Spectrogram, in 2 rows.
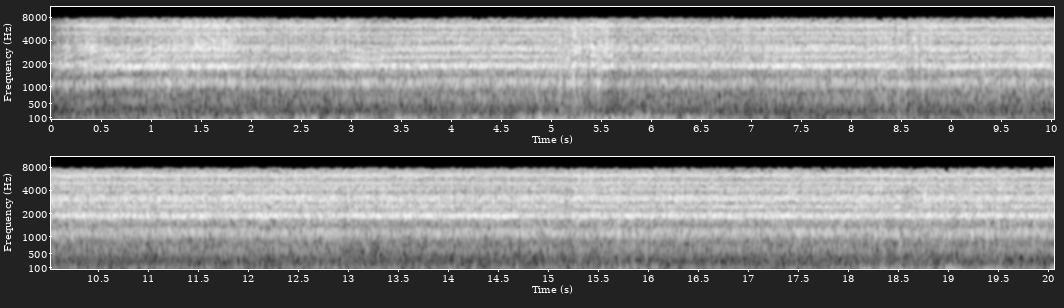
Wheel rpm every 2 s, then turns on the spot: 130, 160, 160, 160, 160, 160, 160, 160, 160, 160.
none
